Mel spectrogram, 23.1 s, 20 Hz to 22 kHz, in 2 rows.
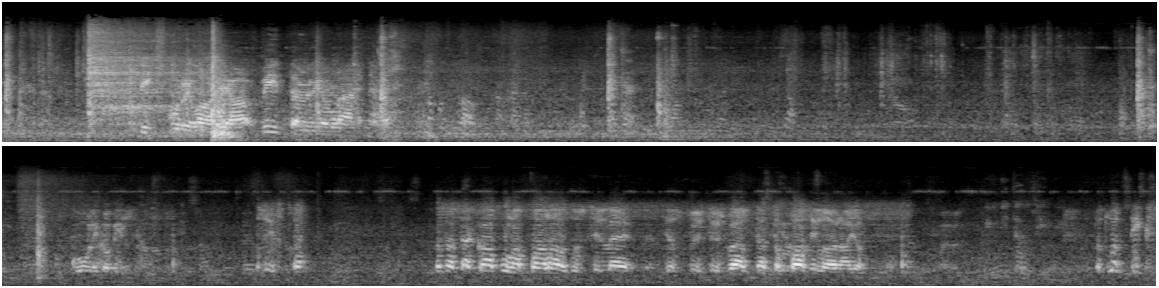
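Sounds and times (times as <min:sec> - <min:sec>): speech over two-way radio: 0:12.2 - 0:14.8, 0:15.8 - 0:23.0.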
